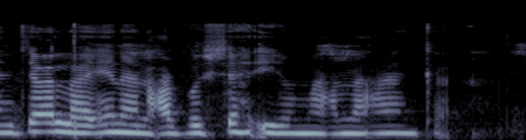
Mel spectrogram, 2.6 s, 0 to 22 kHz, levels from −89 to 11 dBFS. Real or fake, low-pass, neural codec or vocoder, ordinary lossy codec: real; 10.8 kHz; none; AAC, 64 kbps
